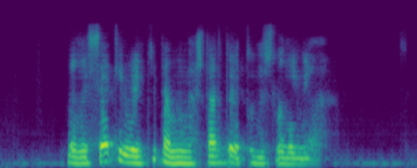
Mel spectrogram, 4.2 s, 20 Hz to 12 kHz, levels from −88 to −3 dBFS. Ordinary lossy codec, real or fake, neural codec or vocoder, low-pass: none; fake; codec, 16 kHz, 1 kbps, FreqCodec, smaller model; 7.2 kHz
